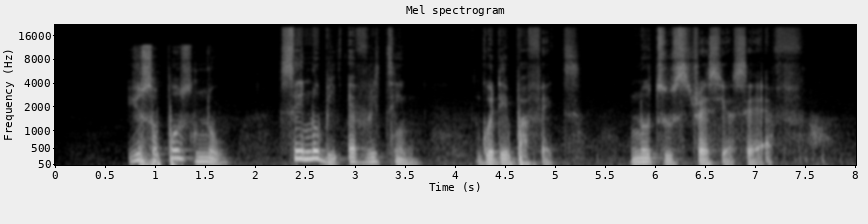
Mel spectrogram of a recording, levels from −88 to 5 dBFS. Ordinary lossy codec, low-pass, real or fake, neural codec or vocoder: none; none; fake; vocoder, 48 kHz, 128 mel bands, Vocos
